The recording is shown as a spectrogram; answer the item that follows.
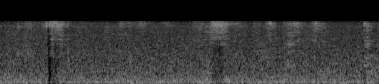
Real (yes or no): no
